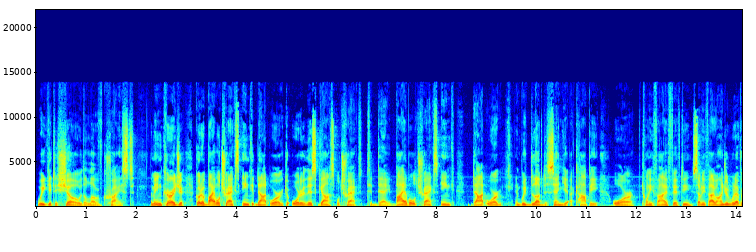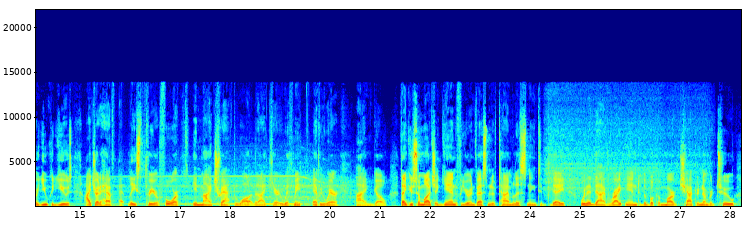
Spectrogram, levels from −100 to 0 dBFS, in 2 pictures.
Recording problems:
household noises; noticeable; throughout; 15 dB below the speech

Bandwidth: 14 kHz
